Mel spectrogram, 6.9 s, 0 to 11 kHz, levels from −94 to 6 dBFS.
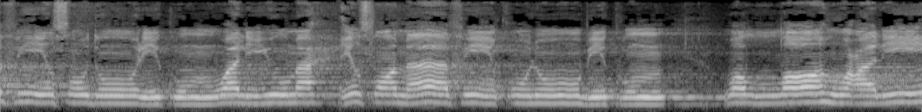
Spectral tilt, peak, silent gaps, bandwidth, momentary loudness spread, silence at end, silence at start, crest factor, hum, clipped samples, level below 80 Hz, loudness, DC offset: -3.5 dB/octave; -4 dBFS; none; 11 kHz; 7 LU; 0 s; 0 s; 18 dB; none; under 0.1%; -76 dBFS; -21 LUFS; under 0.1%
